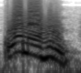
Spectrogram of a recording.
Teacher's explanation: المحافظة على ضم الهاء وعدم مدها. احترز باداء ما لتعبر عن النفي فاقول وما هم.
